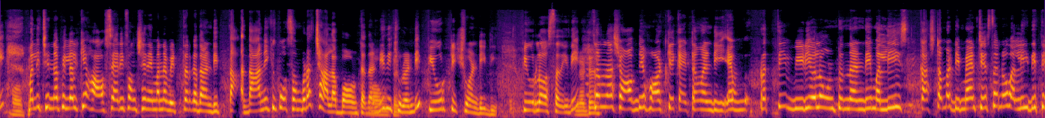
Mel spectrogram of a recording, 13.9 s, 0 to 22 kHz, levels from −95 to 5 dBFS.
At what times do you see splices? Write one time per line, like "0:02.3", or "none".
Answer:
0:07.9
